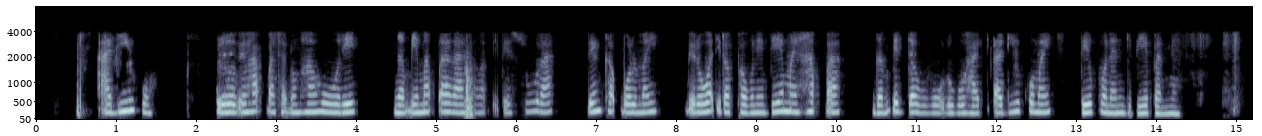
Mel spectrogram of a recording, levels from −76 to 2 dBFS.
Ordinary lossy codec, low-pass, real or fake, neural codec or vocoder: AAC, 16 kbps; 7.2 kHz; real; none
